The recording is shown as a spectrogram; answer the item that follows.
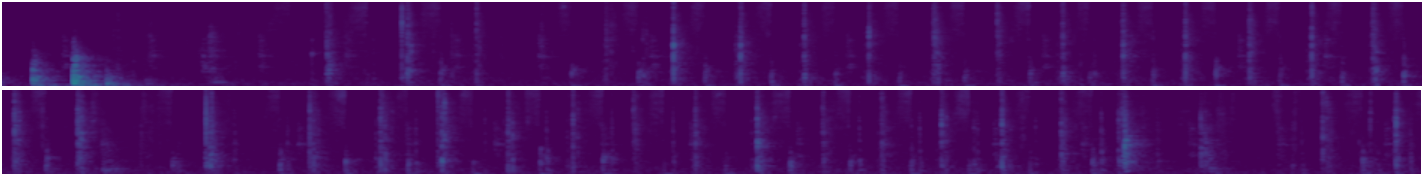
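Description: A Nature's Whispers Oracle deck being shuffled by hand: a long, steady run of quick, crisp card riffles and soft slaps, close and continuous for nearly twenty seconds, with no talking.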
